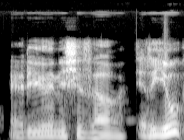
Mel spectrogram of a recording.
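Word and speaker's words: Ryue Nishizawa: Ryu Nishizawa. Ryu é tipo o Ryu do Street Fighter. É de dragão.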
